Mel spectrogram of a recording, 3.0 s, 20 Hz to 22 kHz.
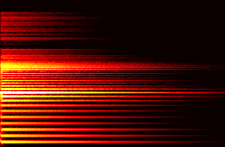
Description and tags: fdbck50xf49delay6ms
A 6 ms delay effect with strong feedback and applied to the sound of snapping ones fingers once.
cross, delay, echo, feedback, synthetic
